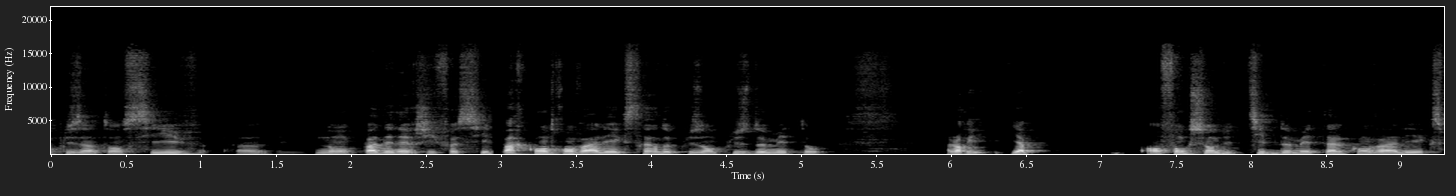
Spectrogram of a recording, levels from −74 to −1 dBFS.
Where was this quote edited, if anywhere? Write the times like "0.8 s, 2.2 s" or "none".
2.9 s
